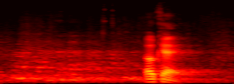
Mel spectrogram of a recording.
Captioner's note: class laughing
